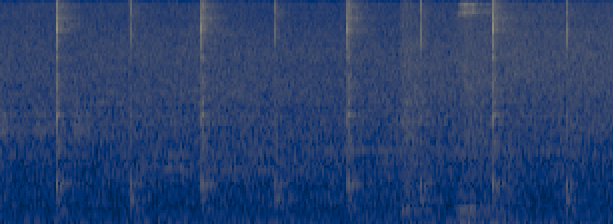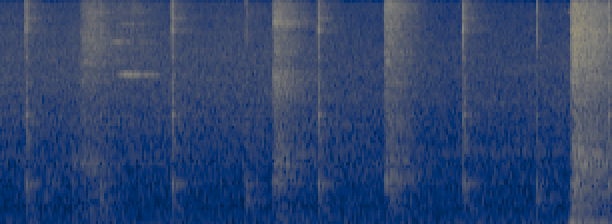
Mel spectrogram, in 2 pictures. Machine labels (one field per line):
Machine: valve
